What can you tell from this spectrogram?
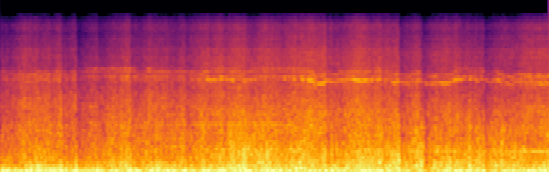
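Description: Heavy wind rush buffeting a helmet-mounted camera microphone on a motorcycle at highway speed, a dense steady rumble with a faint thin high whine running through it.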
